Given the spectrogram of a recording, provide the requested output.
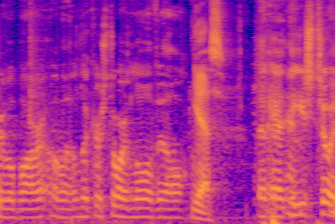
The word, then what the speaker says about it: Louisville: moonshine going to Louisville.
